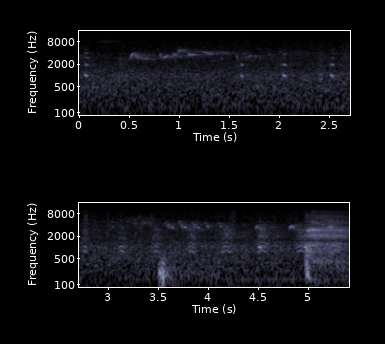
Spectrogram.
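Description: Faint bird calls: a series of short repeated chirping notes with an occasional brief whistle-like glide. There is a soft thump about three and a half seconds in and a brief louder rustle near the end.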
